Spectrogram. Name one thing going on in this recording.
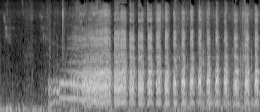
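A hen clucks loudly in a fast, steady rhythm close by.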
